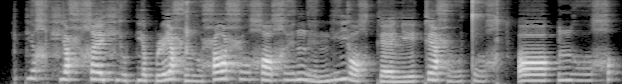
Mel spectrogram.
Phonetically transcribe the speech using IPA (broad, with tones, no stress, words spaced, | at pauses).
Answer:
pʲɛ̤˦χfʲɒ˧ħχɛ˧fʲɔ̤˨ pʲɒ˨pɭe˦˨ħʎɔ̤˨ħɒ˦ ħɔ̤˦χ ɒ˧χɛ̤˦ n̪ɛ̤˨mʲe̤˦ jɔ˨χkɛ˨lʲe˨˦kɛ˦ħ ɔ̤˨˦t̪ɔ̤˨˦χ t͡sʼɒ˧ | ʎɔ̤˧χ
